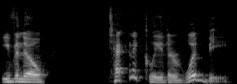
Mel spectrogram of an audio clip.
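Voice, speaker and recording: A man's voice: mid-range voice, big pitch swings, moderate pace. Chatty man hosting a live stream. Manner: rambling, chatty, reads out chat names. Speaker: podcast host. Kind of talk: casual live-stream chat.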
